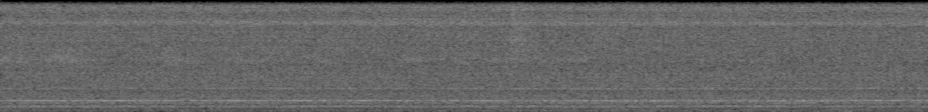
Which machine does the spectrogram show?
fan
